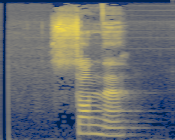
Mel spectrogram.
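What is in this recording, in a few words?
"sun", Australian English; PictureDictionary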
